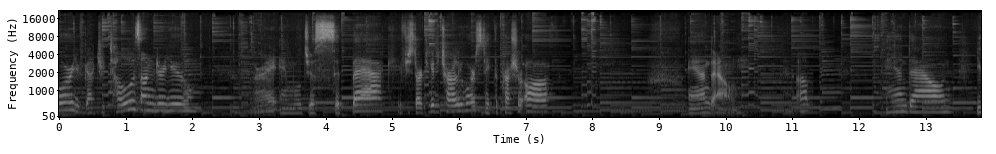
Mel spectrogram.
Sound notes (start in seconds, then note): 8.8 exhales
